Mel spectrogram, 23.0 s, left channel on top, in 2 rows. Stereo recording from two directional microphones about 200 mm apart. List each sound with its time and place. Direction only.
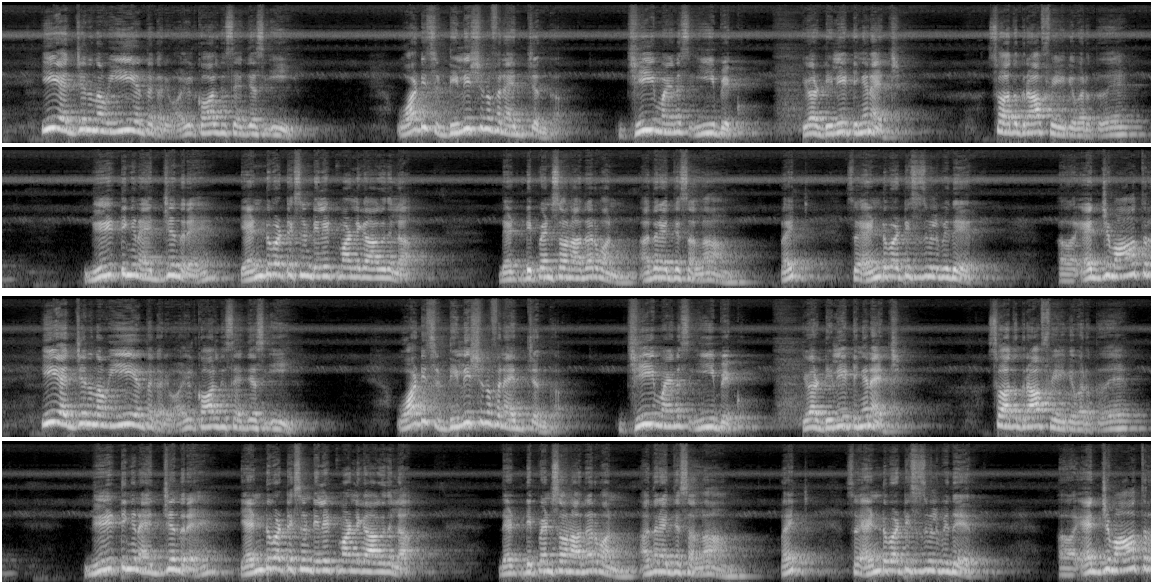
0.4 s a woman's voice: 30° right (ahead or behind)
4.0 s a woman's voice: 30° right (ahead or behind)
12.4 s a woman's voice: 35° right (ahead or behind)
20.0 s a woman's voice: 35° right (ahead or behind)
